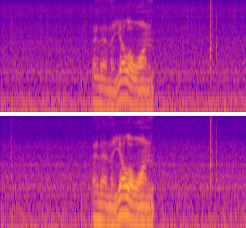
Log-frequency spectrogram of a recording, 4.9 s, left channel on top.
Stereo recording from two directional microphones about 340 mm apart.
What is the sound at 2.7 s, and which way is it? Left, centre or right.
Speech, centre.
